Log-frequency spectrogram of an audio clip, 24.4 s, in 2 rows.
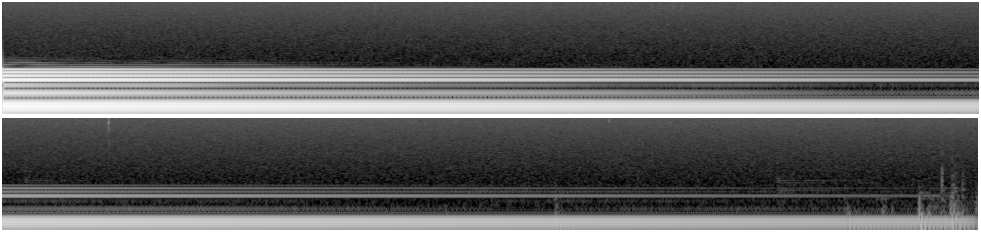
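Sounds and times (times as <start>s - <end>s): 
electric bass guitar through a bridge pickup: 0.0s - 16.2s.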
